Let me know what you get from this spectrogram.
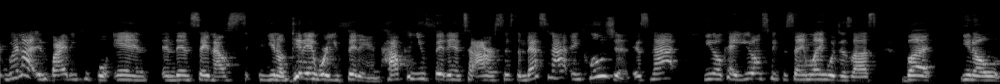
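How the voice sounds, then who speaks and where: A woman with a mid-range voice talks in a relaxed, loose way. She scatters "you know" through her sentences and answers with quick affirmations. Her voice sounds dry and close, with no room echo. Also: medium pitch. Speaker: guest, DEI specialist. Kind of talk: casual conversation.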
